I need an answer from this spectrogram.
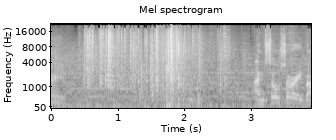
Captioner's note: armor clanking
